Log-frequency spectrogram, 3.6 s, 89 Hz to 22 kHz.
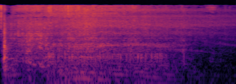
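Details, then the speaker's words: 1937 Pontiac Silver Streak barn find, long sitting, cranking with ether and a little throttle, no choke: a fast, uneven churn that fades without catching. "I think those points are shitty yeah they're not consistent so I'll check the spark again hang on"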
